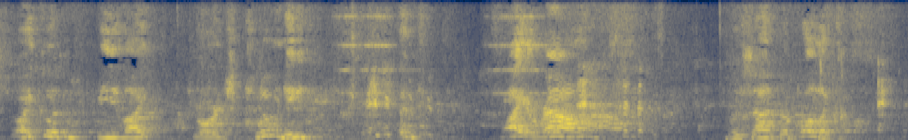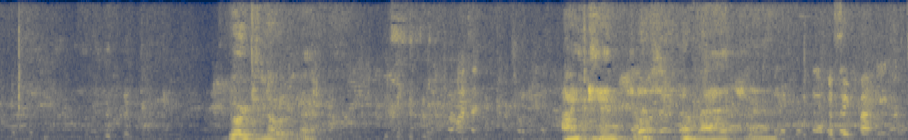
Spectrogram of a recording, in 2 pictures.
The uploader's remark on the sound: conference at Wired Next Fest 2017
